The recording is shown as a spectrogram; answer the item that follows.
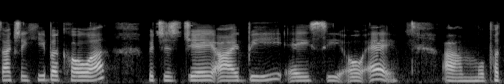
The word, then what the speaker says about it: Jibacoa: She wasn't sure how to spell it. So it's actually Hibacoa, which is Jibacoa.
